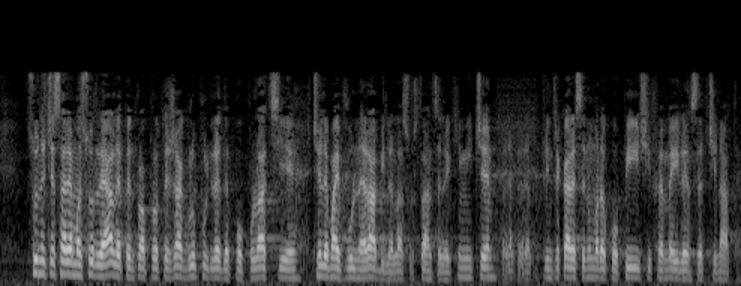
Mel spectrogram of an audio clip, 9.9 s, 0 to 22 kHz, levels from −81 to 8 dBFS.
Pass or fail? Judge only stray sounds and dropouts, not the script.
fail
